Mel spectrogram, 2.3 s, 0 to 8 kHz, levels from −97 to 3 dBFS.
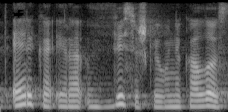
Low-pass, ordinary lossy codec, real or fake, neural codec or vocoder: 7.2 kHz; MP3, 64 kbps; real; none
